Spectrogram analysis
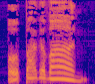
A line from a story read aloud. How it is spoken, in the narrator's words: they must have said very sweetly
